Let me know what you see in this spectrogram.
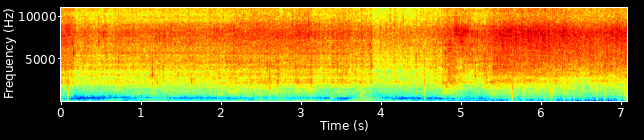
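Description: Ground garlic and turmeric paste sizzling in hot oil in a non-stick wok as it is scraped in with a silicone spatula. The sizzle grows louder about five seconds in, when the paste is spread and stirred through the oil.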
